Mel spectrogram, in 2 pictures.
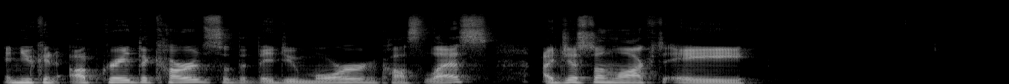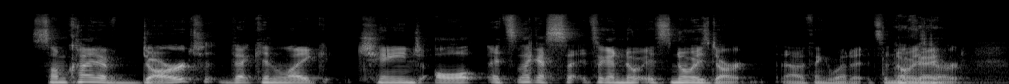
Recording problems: wrong speed and pitch; too slow and too low; 0.6 times normal speed

